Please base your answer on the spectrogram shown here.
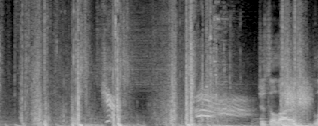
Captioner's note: fist thudding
